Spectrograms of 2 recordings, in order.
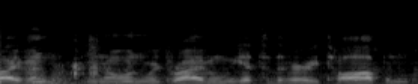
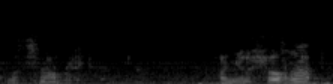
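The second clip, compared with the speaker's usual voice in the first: confused hushed reply; 7 semitones higher, 9 dB quieter than usual. Retold or imitated. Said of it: "I'm like".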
